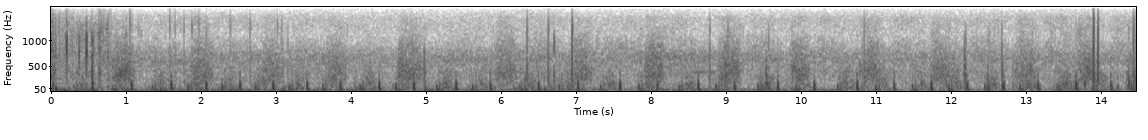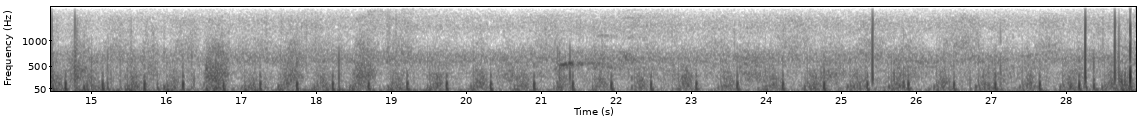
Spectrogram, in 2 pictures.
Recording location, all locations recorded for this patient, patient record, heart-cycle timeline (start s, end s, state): aortic valve (AV)
aortic valve (AV)+pulmonary valve (PV)+tricuspid valve (TV)+mitral valve (MV)
#Age: Infant
#Sex: Male
#Height: 72.0 cm
#Weight: 8.8 kg
#Pregnancy status: False
#Murmur: Present
#Murmur locations: aortic valve (AV)+mitral valve (MV)+pulmonary valve (PV)+tricuspid valve (TV)
#Most audible location: aortic valve (AV)
#Systolic murmur timing: Early-systolic
#Systolic murmur shape: Decrescendo
#Systolic murmur grading: II/VI
#Systolic murmur pitch: Low
#Systolic murmur quality: Blowing
#Diastolic murmur timing: nan
#Diastolic murmur shape: nan
#Diastolic murmur grading: nan
#Diastolic murmur pitch: nan
#Diastolic murmur quality: nan
#Outcome: Abnormal
#Campaign: 2015 screening campaign
0.00	3.94	unannotated
3.94	4.10	diastole
4.10	4.19	S1
4.19	4.34	systole
4.34	4.42	S2
4.42	4.57	diastole
4.57	4.64	S1
4.64	4.80	systole
4.80	4.88	S2
4.88	5.12	diastole
5.12	5.24	S1
5.24	5.36	systole
5.36	5.46	S2
5.46	5.60	diastole
5.60	5.74	S1
5.74	5.82	systole
5.82	5.94	S2
5.94	6.18	diastole
6.18	6.36	S1
6.36	6.48	systole
6.48	6.58	S2
6.58	6.74	diastole
6.74	6.88	S1
6.88	7.00	systole
7.00	7.12	S2
7.12	7.30	diastole
7.30	7.44	S1
7.44	7.56	systole
7.56	7.68	S2
7.68	7.83	diastole
7.83	7.93	S1
7.93	8.06	systole
8.06	8.20	S2
8.20	8.36	diastole
8.36	8.48	S1
8.48	8.58	systole
8.58	8.70	S2
8.70	8.85	diastole
8.85	9.01	S1
9.01	9.08	systole
9.08	9.20	S2
9.20	9.41	diastole
9.41	9.59	S1
9.59	9.66	systole
9.66	9.78	S2
9.78	9.92	diastole
9.92	10.08	S1
10.08	10.16	systole
10.16	10.26	S2
10.26	10.48	diastole
10.48	10.64	S1
10.64	10.72	systole
10.72	10.82	S2
10.82	10.98	diastole
10.98	11.08	S1
11.08	11.18	systole
11.18	11.30	S2
11.30	11.47	diastole
11.47	11.60	S1
11.60	11.68	systole
11.68	11.80	S2
11.80	11.94	diastole
11.94	12.08	S1
12.08	12.18	systole
12.18	12.28	S2
12.28	12.46	diastole
12.46	12.60	S1
12.60	12.66	systole
12.66	12.76	S2
12.76	12.90	diastole
12.90	13.06	S1
13.06	13.10	systole
13.10	13.22	S2
13.22	13.39	diastole
13.39	13.56	S1
13.56	13.64	systole
13.64	13.76	S2
13.76	13.90	diastole
13.90	14.04	S1
14.04	14.12	systole
14.12	14.22	S2
14.22	14.38	diastole
14.38	14.56	S1
14.56	14.60	systole
14.60	14.72	S2
14.72	14.88	diastole
14.88	15.04	S1
15.04	15.12	systole
15.12	15.28	S2
15.28	15.48	diastole
15.48	15.66	S1
15.66	15.70	systole
15.70	15.80	S2
15.80	15.96	diastole
15.96	16.10	S1
16.10	16.18	systole
16.18	16.32	S2
16.32	16.50	diastole
16.50	16.62	S1
16.62	16.74	systole
16.74	16.86	S2
16.86	17.04	diastole
17.04	17.14	S1
17.14	17.22	systole
17.22	17.34	S2
17.34	17.48	diastole
17.48	17.58	S1
17.58	17.70	systole
17.70	17.82	S2
17.82	17.98	diastole
17.98	18.06	S1
18.06	18.20	systole
18.20	18.30	S2
18.30	18.45	diastole
18.45	18.60	S1
18.60	18.68	systole
18.68	18.80	S2
18.80	18.96	diastole
18.96	19.10	S1
19.10	19.20	systole
19.20	19.28	S2
19.28	19.52	diastole
19.52	19.66	S1
19.66	19.72	systole
19.72	19.86	S2
19.86	20.10	diastole
20.10	20.24	S1
20.24	20.31	systole
20.31	20.40	S2
20.40	20.64	diastole
20.64	20.82	S1
20.82	20.88	systole
20.88	21.02	S2
21.02	21.21	diastole
21.21	21.30	S1
21.30	21.41	systole
21.41	21.49	S2
21.49	21.74	diastole
21.74	21.84	S1
21.84	21.90	systole
21.90	22.06	S2
22.06	22.26	diastole
22.26	22.38	S1
22.38	22.45	systole
22.45	22.53	S2
22.53	22.86	diastole
22.86	22.96	S1
22.96	23.05	systole
23.05	23.12	S2
23.12	23.42	diastole
23.42	23.55	S1
23.55	23.60	systole
23.60	23.72	S2
23.72	23.94	diastole
23.94	24.06	S1
24.06	24.18	systole
24.18	24.30	S2
24.30	24.52	diastole
24.52	24.70	S1
24.70	24.76	systole
24.76	24.88	S2
24.88	25.10	diastole
25.10	25.22	S1
25.22	25.32	systole
25.32	25.48	S2
25.48	25.66	diastole
25.66	25.78	S1
25.78	25.87	systole
25.87	25.98	S2
25.98	26.29	diastole
26.29	28.94	unannotated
